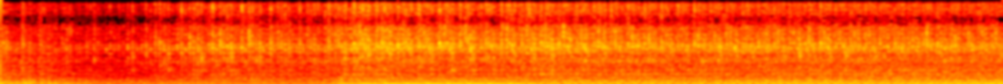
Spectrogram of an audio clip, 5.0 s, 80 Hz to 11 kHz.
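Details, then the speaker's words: 1973 Ford Mustang fastback with points ignition, revived after 30 years in a yard, running with fuel: picks up and settles into an even idle pulse around 220 a minute, no misses or knocks; healthy normal idle. "man listen to this thing now sounds great okay engines happy"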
